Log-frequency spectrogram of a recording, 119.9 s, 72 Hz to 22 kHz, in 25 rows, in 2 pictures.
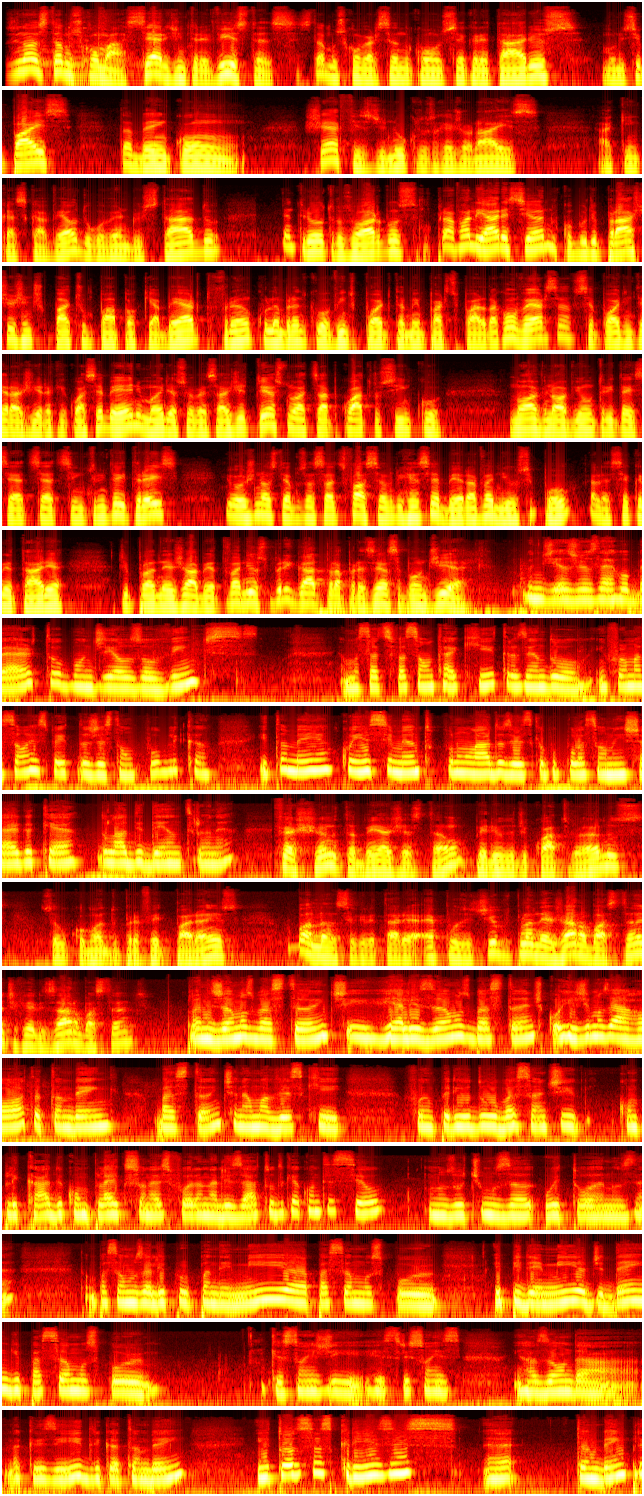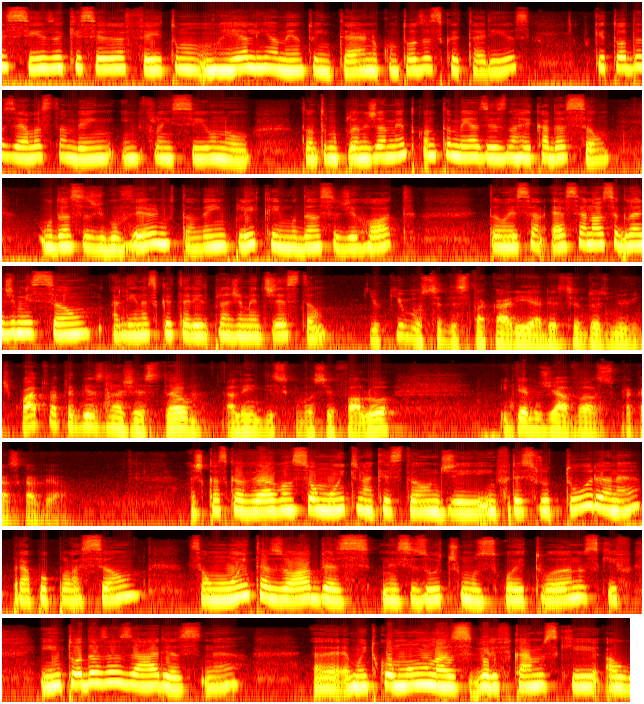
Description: Em entrevista à CBN nesta segunda-feira (23) Vanilse Pohl, secretária de Planejamento e Gestão de Cascavel, falou dos trabalhos à frente da pasta sob a administração do prefeito Paranhos e os desafios a partir de janeiro com a prefeitura sob o comando de Renato de Silva, acompanhe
